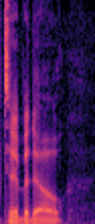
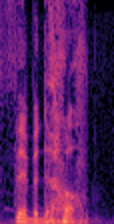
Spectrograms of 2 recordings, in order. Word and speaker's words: Thibodeau: I think the NBA, poor Tom Thibodeau, no one understands the H is actually supposed to be pronounced. It's not Tom Thibodeau. Yet 99% of the time when you hear anyone say it, they say it wrong. The name is Thibodeau.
